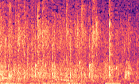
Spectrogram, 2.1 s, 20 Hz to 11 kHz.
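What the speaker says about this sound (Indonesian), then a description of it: "Tepuk tangan semuanya." Loud, close audience applause at a school opening ceremony for SMP Negeri 1 Ngadirejo's Gelar Karya with a balloon release, brisk and continuous over a faint low hum.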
